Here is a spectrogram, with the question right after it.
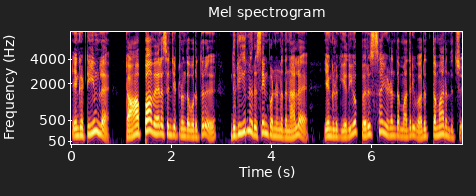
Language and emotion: Tamil, sad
